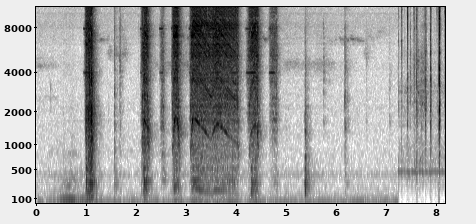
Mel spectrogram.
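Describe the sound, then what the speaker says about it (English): A power drill fitted with a long extension bit whirs in a series of short bursts and one longer run while a Karcher pressure washer is taken apart. It is quiet and close, with silent gaps between the bursts. "Put a long extension on the drill as well to get into the deep"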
